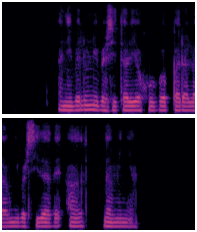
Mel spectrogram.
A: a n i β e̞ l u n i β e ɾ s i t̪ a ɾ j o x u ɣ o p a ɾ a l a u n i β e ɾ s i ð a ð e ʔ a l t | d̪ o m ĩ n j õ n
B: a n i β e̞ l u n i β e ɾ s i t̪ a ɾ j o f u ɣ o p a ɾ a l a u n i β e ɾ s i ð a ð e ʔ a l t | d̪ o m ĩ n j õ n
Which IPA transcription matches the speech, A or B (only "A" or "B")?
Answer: A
